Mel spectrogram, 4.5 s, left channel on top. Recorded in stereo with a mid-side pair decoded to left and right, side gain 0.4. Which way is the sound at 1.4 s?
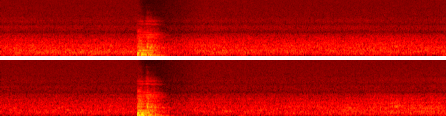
40° right.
